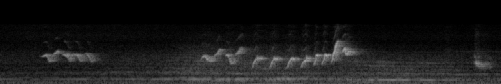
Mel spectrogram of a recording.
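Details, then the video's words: White-rumped shama (murai), a neighbour's bird, singing loud phrases of rapid, clear, rising whistled notes in quick bursts that climb higher at the end, with a brief short note after a pause. "Dasyat Burung Tetangga"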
